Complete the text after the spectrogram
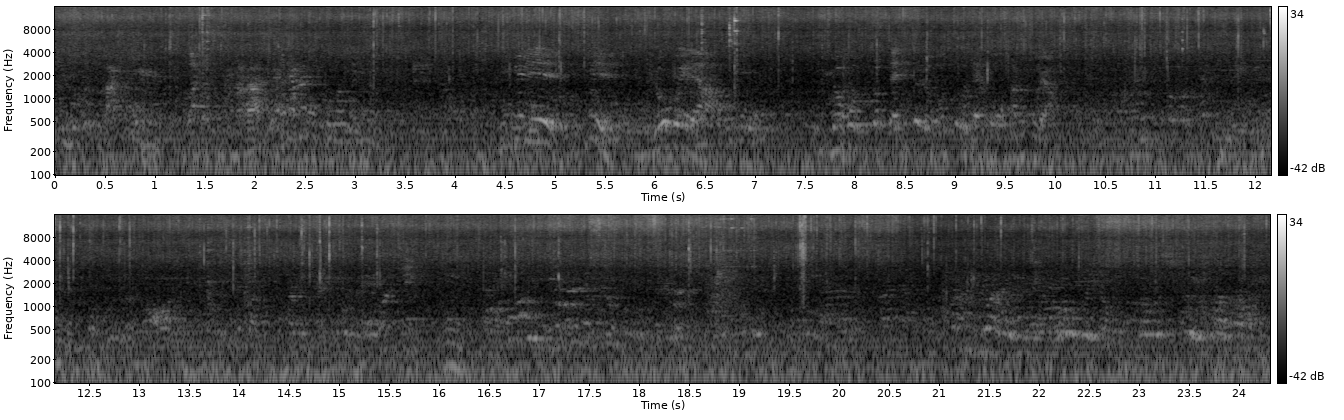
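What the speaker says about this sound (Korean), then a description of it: "이번엔 김치하고 고기를 이제 같이 옆에서 볶기 시작합니다" Kimchi and meat stir-frying together on a grill at a Korean all-you-can-eat barbecue buffet, a steady dense sizzle with faint scraping and stirring, mixed with murmured voices and restaurant chatter.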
